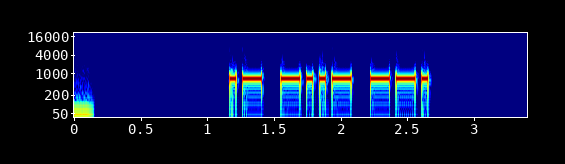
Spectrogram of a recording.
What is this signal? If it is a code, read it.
Morse code, heard as a keyed tone, about 25 wpm, 700 Hz. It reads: AXG
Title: USA Call Sign Postfixes - 3 Letters 25wpm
